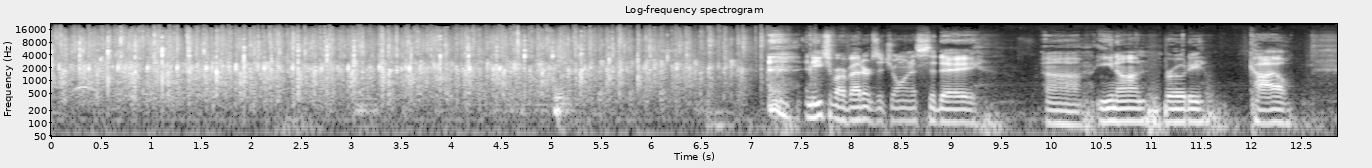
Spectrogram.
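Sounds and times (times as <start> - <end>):
crowd clapping: 0.0 - 8.0
speech: 5.0 - 5.3, 7.6 - 12.5.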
